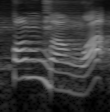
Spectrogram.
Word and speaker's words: konbanwa: Jadi dalam bahasa Jepang pengucapan huruf N ada tiga macam. Yang pertama yaitu N atau konnichiwa, yang kedua yaitu N dibaca M yaitu konbanwa, atau dibaca eng, eng, ng, konbanwa, boleh. Jadi bukan konbanwa, jadi lebih biar terkesan natural begitu.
